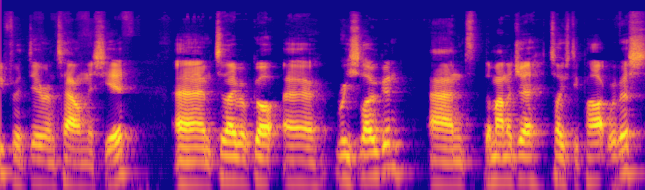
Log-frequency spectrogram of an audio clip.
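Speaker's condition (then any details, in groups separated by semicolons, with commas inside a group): No condition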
